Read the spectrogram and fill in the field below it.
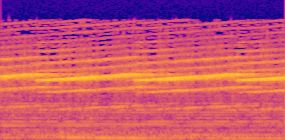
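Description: A fire alarm rings steadily in the Batman: Arkham Knight video game, a loud continuous electronic tone that holds level and unbroken, without speech.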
